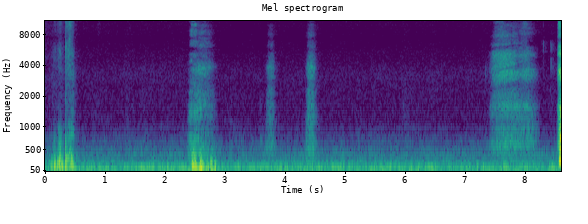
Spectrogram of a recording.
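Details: Repeated big, hitching sneezes: two loud explosive sneezes, the second preceded by a hitching inhaled gasp, then quieter breaths and a third sneeze starting.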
